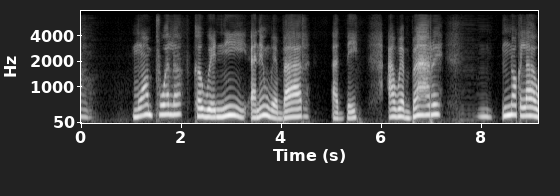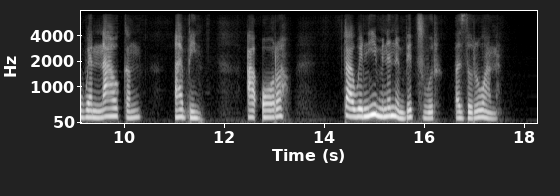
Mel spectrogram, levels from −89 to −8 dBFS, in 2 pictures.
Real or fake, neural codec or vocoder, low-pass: fake; codec, 16 kHz, about 1 kbps, DyCAST, with the encoder's durations; 7.2 kHz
